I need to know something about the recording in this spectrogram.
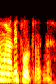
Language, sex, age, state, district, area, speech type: Tamil, female, 60+, Tamil Nadu, Erode, rural, conversation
